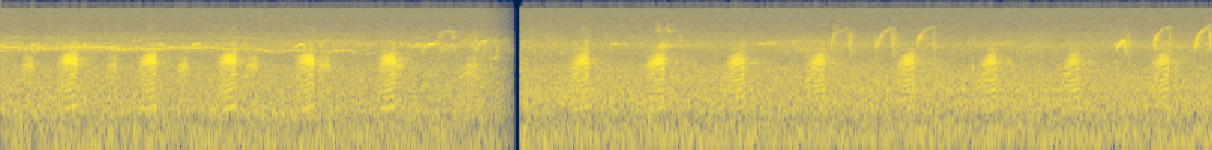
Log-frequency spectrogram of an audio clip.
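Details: Eastern spot-billed duck giving its everyday call, a steady run of hoarse, nasal quacks, about one every second, over a continuous high insect-like hiss with a few thin chirps from other birds.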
